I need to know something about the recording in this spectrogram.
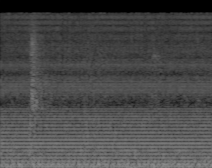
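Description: Steady electrical mains hum with a buzzy edge and an even pitch, and a faint tick about a third of a second in.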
